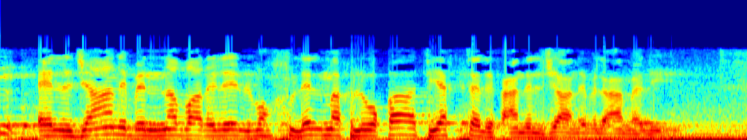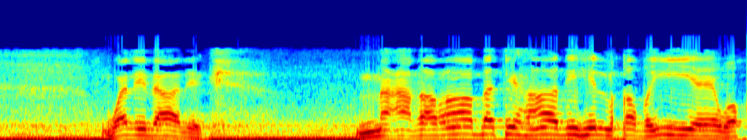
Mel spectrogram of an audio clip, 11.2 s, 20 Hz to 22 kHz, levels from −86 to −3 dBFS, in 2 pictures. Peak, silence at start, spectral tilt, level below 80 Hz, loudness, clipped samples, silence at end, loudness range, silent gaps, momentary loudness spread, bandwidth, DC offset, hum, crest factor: 0 dBFS; 0 s; -9.5 dB/octave; -12 dBFS; -10 LUFS; 0.6%; 0 s; 2 LU; none; 3 LU; 5.4 kHz; under 0.1%; none; 8 dB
